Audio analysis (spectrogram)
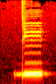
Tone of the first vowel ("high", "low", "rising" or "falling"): high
